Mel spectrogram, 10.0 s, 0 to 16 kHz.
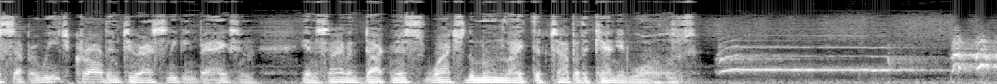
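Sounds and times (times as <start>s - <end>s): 
speech: 0.1s - 7.0s
coyote howling at night in a canyon: 7.2s - 9.9s.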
